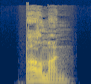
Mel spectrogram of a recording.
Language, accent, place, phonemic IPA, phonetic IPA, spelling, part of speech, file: German, Germany, Berlin, /ˈbaːʁˌman/, [ˈbaː(ɐ̯)ˌman], Barmann, noun, De-Barmann.ogg
- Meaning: barman, barkeeper, bartender (one who prepares drinks at a bar; male or of unspecified gender)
